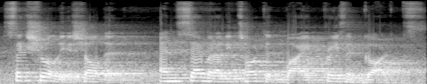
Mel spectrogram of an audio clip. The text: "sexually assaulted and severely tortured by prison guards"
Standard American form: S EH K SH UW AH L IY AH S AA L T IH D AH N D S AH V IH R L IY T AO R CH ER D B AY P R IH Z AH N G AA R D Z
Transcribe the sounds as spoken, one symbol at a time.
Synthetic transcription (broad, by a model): S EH K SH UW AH L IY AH SH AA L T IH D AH N S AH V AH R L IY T AO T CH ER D B AY P R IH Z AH N G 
